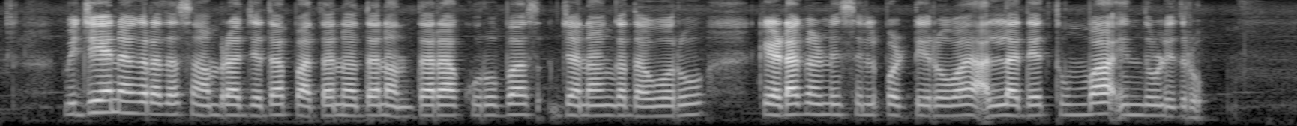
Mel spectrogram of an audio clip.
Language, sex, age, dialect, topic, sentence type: Kannada, male, 18-24, Mysore Kannada, agriculture, statement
